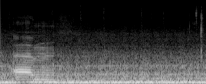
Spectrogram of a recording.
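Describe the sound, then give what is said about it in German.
A car drives on the A46 motorway near Erkrath in heavy traffic, with a steady low engine and tyre rumble throughout. “Also wir fahren ja von Geresheim über Erkrath auf die A46, um zum IKEA fahren zu dürfen.”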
